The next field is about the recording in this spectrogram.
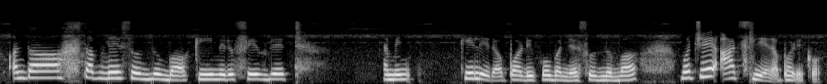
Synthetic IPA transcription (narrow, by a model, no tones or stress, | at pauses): ɐ̰nt̪at̪ɐblesuːd̪nubakimiːɾufeːʋɾiʈ | ajmiːn | keleɾapɐɽikobɐnːjasud̪nubamɐt͡ʃeʔaːʈslieɾa̰pɐɽḭko̰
